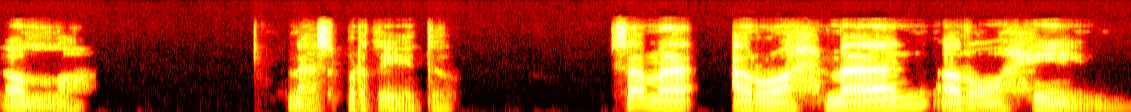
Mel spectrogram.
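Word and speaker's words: الله: bahasa Indonesia kata nah Allah itu awalnya adalah al-ilah Kemudian hamzahnya untuk memudahkan pengucapan dihilangkan sehingga menjadi Allah nah seperti itu sama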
